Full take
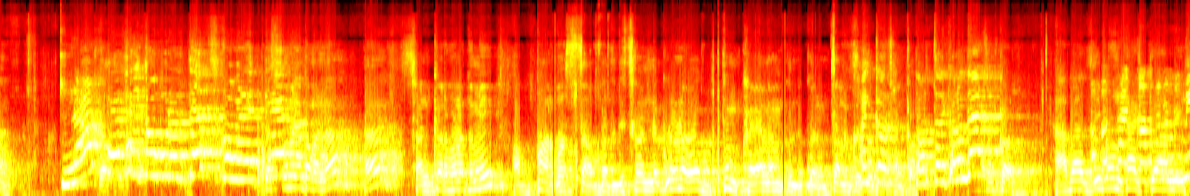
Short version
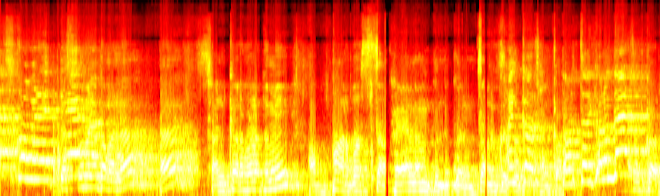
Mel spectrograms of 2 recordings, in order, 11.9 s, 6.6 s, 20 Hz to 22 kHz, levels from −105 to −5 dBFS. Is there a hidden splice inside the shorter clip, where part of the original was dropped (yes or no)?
yes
